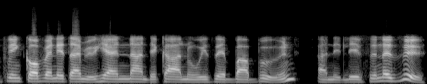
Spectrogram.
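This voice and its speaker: A man's voice: mid-range voice, a little fast, clear, resonant tone, no echo, narrow, tinny audio. A man hosting an opinionated commentary show, talking emphatically with rhetorical questions and repeated phrases.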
